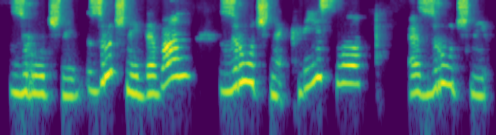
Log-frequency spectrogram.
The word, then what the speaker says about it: зручний: на передостанній склад і останнє слово було зручний як би нам не було дивно вимовляти це слово але наголос має бути на першому складі зручний Зручний диван зручний крісло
